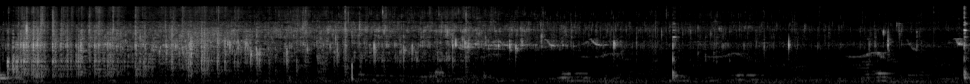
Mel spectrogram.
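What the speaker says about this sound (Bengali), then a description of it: "এই কারি পাতাটাও আমি তেলে একটু ভেজে নেব।" Curry leaves dropped into hot oil for a crispy fried chira snack crackle and sizzle loudly at first, then settle into a quieter, sputtering fry over about ten seconds.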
